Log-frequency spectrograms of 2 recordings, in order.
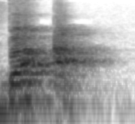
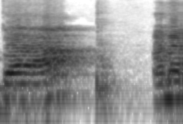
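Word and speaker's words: بأ: consonant now because of the hamza on it. So it is ba'a in this case. But if I put ba and I put nothing on the alif, this alif is elongating the ba. This is ba. Is that okay? And this is ba'a.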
